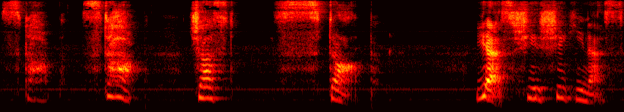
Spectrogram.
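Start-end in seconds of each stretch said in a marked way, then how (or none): 0.0-3.7 very slow, drawn-out, hushed whisper. Quoting what she says in an emotional video, whispering. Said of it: "she whispers".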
